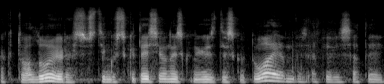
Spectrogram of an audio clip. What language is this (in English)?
Lithuanian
